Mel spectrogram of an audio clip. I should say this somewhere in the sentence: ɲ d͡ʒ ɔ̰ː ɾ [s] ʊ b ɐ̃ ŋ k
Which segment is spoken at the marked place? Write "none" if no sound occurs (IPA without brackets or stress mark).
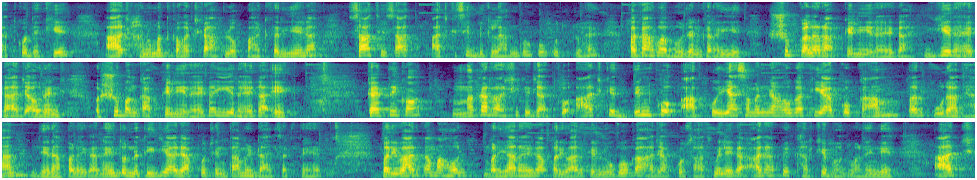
ʃ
